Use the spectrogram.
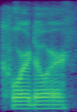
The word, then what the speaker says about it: Quoridor: Like Corridor, it's spelled like Quoridor instead of how it should be spelled.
